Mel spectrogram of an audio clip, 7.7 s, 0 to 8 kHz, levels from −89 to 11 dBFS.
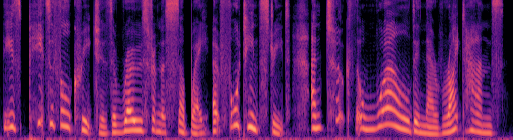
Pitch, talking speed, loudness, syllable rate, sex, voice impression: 220 Hz, 140 wpm, -18 LUFS, 3.8 syllables/s, female, very feminine, very middle-aged, very thin, tensed, powerful, very bright, soft, clear, fluent, cool, very intellectual, very refreshing, sincere, calm, friendly, reassuring, unique, very elegant, wild, sweet, lively, kind, slightly intense, slightly sharp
